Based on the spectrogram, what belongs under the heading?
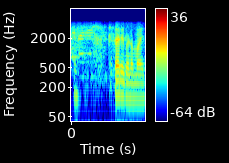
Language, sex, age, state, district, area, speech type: Kannada, male, 18-30, Karnataka, Davanagere, rural, conversation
